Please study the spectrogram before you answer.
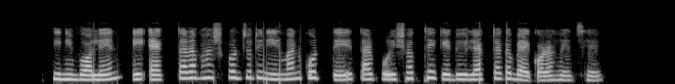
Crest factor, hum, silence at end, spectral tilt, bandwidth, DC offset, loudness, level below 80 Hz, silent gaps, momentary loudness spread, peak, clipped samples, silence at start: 16 dB; none; 0.75 s; -5 dB/octave; 7.6 kHz; under 0.1%; -18 LUFS; -56 dBFS; 1.69-1.76 s; 5 LU; -2 dBFS; under 0.1%; 0.55 s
